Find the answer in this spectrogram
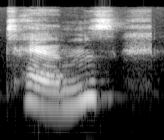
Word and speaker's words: Thames: Yes, the British pronounce it Thames.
